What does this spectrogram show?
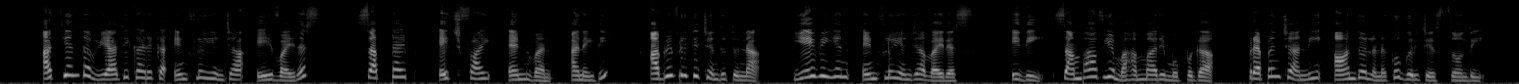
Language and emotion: Telugu, neutral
